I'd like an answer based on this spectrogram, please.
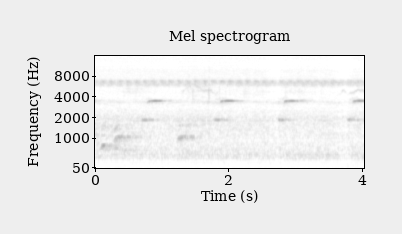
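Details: Eleutherodactylus johnstonei, the small nocturnal Johnstone's whistling frog, giving sharp upward-sweeping whistles about once a second, four in a row, with a constant high buzzing drone and faint lower warbling notes behind.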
